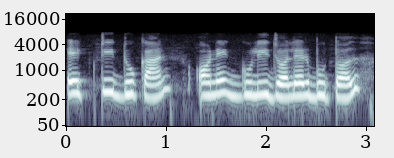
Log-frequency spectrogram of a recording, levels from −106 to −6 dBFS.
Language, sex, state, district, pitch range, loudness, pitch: Bengali, female, Tripura, West Tripura, 245-285 Hz, -15 LUFS, 260 Hz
